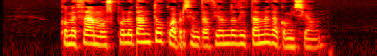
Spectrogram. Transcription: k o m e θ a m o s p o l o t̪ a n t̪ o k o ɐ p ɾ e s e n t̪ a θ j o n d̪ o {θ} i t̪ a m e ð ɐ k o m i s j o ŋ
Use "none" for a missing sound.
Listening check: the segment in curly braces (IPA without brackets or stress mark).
ð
